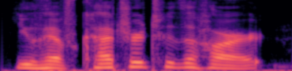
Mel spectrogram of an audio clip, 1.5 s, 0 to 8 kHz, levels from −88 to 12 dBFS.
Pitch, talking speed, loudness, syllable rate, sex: 150 Hz, 285 wpm, -17 LUFS, 5.7 syllables/s, male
